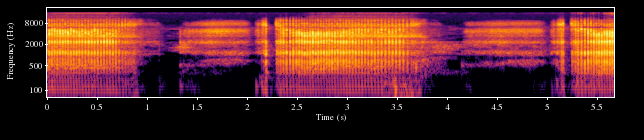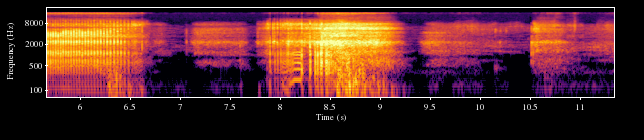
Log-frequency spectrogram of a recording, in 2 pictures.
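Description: Loud, harsh rattling snores in repeated bursts separated by quiet pauses, about 7 breaths in 11 seconds; noisy breathing in sleep.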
